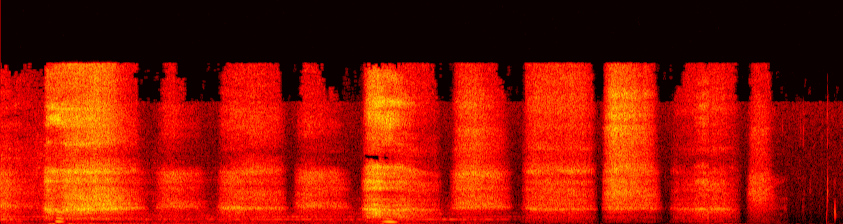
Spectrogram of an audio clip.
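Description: A person breathing heavily and fast, about ten gasping breaths in quick succession, with two stronger gasps among them. This is frightened, panicky breathing.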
